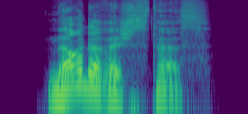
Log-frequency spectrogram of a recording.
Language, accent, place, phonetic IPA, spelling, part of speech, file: German, Germany, Berlin, [ˈmœʁdəʁɪʃstəs], mörderischstes, adjective, De-mörderischstes.ogg
- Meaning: strong/mixed nominative/accusative neuter singular superlative degree of mörderisch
